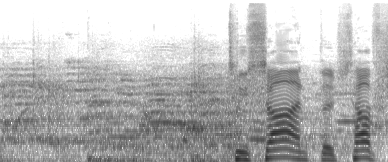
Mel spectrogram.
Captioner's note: crowd members shouting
